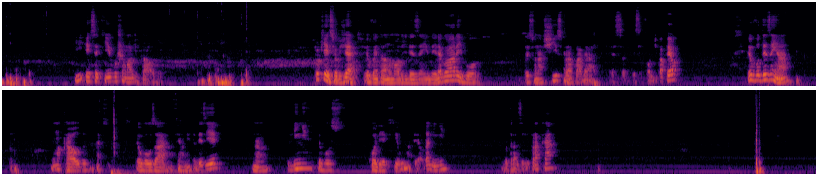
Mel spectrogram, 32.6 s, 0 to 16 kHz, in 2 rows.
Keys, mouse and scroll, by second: 0.0-0.6 typing, 2.2 click, 2.7 click, 3.7-4.9 typing, 7.9 click, 8.9 click, 11.2 x, 12.0 click, 16.1 ctrl+middle click, 16.6 ctrl+shift+middle click, 17.9 ctrl+middle click, 19.6 click, 22.5 click, 25.6-28.1 drag, 28.6 shift+click, 30.1 click, 31.4 Return.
